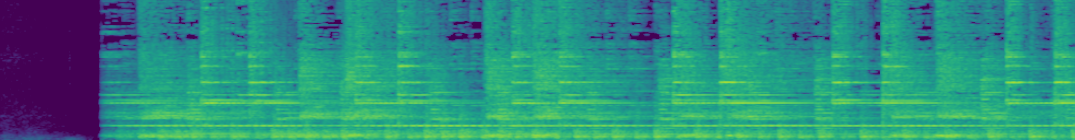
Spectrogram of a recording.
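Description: Hindu temple bells ringing during aarti, struck over and over, with a steady ringing tone held underneath. It starts abruptly about a second in.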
